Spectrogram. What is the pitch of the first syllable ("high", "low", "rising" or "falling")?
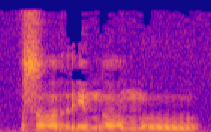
low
